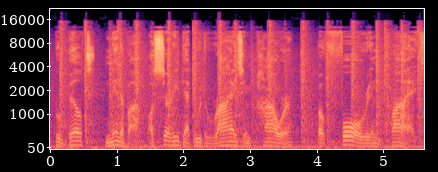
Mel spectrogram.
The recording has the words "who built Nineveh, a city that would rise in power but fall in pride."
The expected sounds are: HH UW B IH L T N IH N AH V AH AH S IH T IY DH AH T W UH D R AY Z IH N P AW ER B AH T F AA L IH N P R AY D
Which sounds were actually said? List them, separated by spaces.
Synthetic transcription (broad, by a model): HH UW B IH L T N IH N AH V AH AH S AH T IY DH AH T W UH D R AY Z IH N P AW ER B AH T F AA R IH N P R AY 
